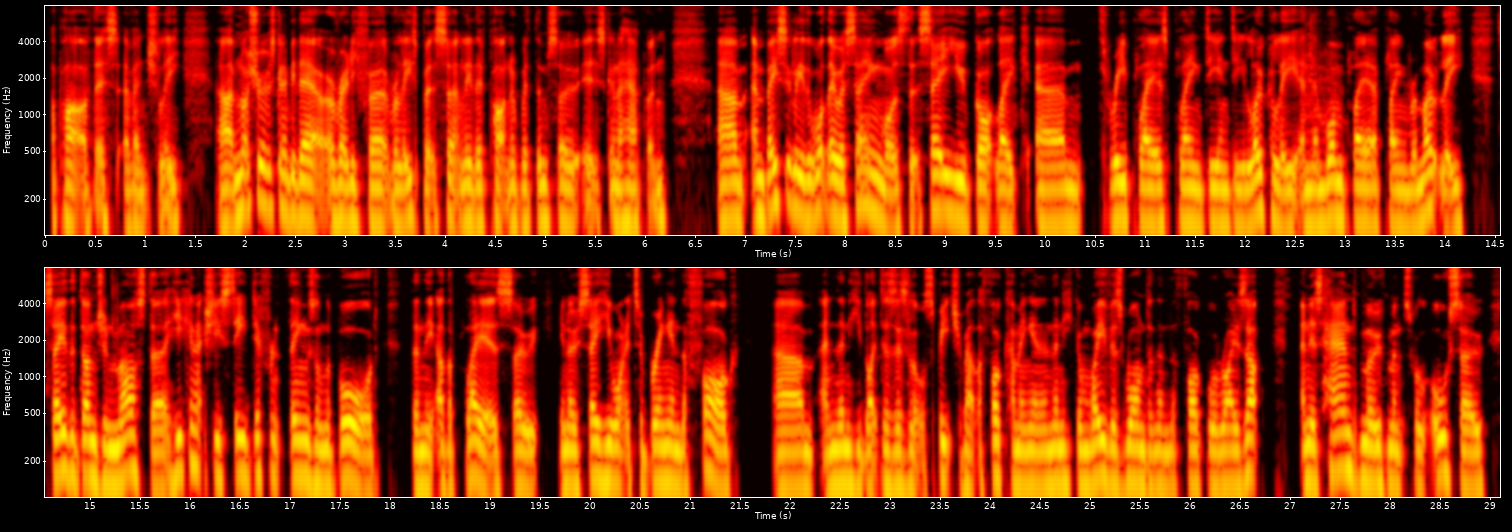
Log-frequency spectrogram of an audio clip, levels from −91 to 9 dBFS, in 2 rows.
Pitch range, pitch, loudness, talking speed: 125-145 Hz, 130 Hz, -24 LUFS, 240 wpm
